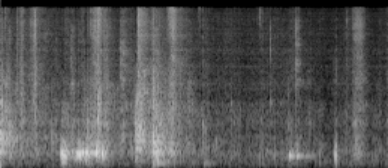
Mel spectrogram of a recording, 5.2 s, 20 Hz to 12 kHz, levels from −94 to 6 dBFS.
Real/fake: fake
